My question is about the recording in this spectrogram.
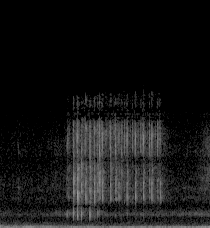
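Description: Near silence, broken in the middle by nearly two seconds of faint, rapid clicking: a hand-held micro:bit board rattling as it is shaken to send a shake signal by radio.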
